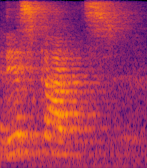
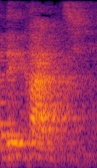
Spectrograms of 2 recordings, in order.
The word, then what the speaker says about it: Descartes: kart é se escreve Descartes mas em francês não se pronunciou S né então é descarte René descarte grande gente agora olha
